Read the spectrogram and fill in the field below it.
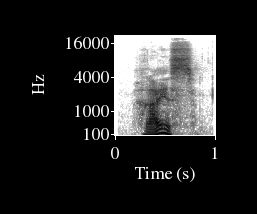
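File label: "Reis", German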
